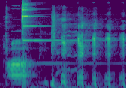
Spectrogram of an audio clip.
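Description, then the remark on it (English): A single bright bell ding rings out at the start, its clear tone lingering and slowly fading while a person begins talking over it. “You guys got that bell at the ready?”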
